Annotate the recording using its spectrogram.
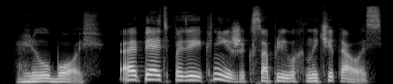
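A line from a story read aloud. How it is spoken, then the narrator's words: Father's scornful snort. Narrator (Russian): хмыкнул отец безо всякого снисхождения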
